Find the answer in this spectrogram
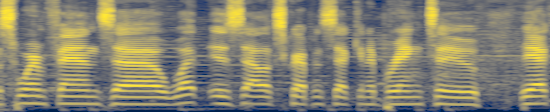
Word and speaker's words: Crepinsek: Is it Crepinsek? Oh, you're spot on.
